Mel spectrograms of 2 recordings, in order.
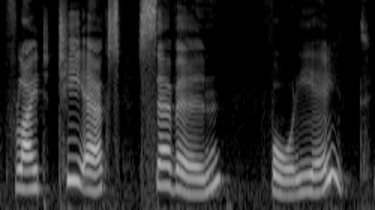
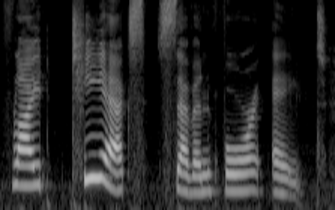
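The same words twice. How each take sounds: First: Slow "flight T X seven", pause, then "forty-eight" as one unit; grouped digits. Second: Slow "flight T X seven four eight", each letter and digit separate. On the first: Teacher showing how to chunk a flight number, grouped digits. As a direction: break before FORTY-EIGHT and join it as a pair. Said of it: "두 개씩 끊어 읽는 거예요". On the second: Teacher showing how to read a flight number, digit by digit. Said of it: "하나하나 하나 읽으면 됩니다". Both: Shown as a demonstration.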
